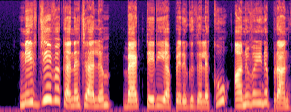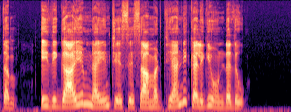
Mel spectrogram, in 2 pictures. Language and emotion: Telugu, neutral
